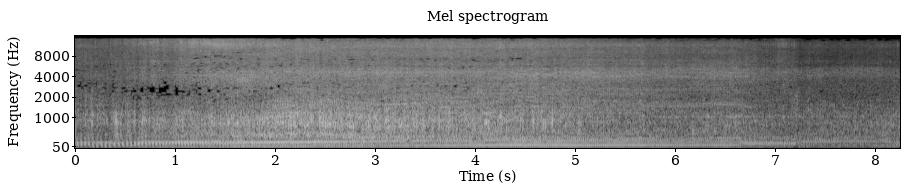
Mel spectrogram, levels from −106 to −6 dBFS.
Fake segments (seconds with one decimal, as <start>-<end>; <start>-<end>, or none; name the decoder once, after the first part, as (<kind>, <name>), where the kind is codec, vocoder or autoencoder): none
